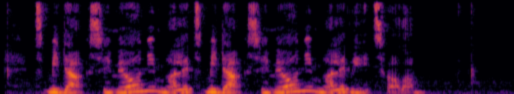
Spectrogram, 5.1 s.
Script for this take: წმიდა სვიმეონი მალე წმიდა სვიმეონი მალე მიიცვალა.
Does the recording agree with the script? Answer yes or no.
yes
